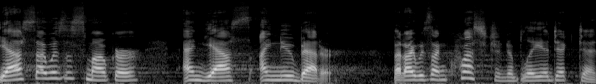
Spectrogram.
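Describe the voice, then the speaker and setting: A woman speaks at a fairly slow pace with very wide pitch swings. The recording is very clean, with a silent background. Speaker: preacher, history professor. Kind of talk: homily, preaching reflection.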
